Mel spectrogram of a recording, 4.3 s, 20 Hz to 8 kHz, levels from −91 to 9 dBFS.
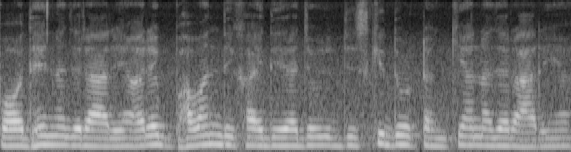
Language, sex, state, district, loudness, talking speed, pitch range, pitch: Hindi, male, Chhattisgarh, Bastar, -17 LUFS, 280 wpm, 155-175 Hz, 165 Hz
